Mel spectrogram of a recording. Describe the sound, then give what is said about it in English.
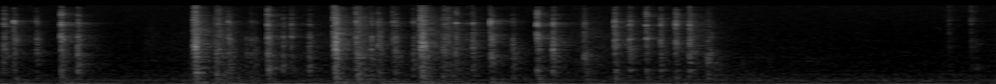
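Rapid typing on a computer keyboard: a dense run of clicking keystrokes for a few seconds, then a quieter stretch with only faint background hum. “Let's ask the chat. If I can type, let's see.”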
